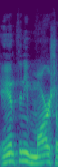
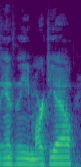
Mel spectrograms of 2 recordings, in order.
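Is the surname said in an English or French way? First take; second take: English; French. First: The surname sounds like the English word marshal. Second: The surname is given a French-style pronunciation. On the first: The speaker calls it wrong. "I think I've been pronouncing it wrong" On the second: The speaker calls it right. "It's it's French"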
